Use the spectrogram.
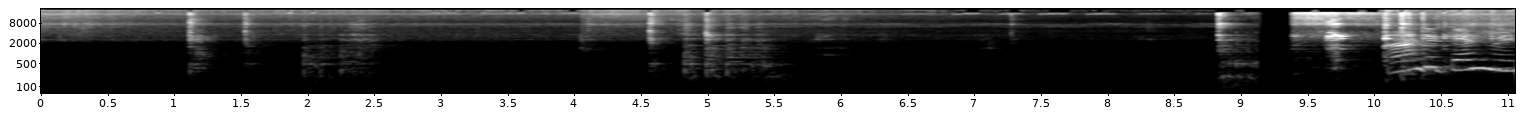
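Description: Carrots stirred and cooking in ghee in a pan, with scraping clinks of a utensil against the pan in short bursts, a soft sizzle underneath and a louder clatter near the end.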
